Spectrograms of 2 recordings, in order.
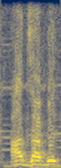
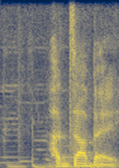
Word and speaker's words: Hadzabe: You pronounce it as Hadzabe tribe. Hadzabe.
